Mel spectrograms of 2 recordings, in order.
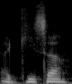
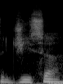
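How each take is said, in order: First: The g is hard, as in go. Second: The g is soft, as in generic. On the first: The speaker calls it wrong. "and not AGESA" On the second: The speaker calls it right. "I think it's AGESA ... since it's the word generic"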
